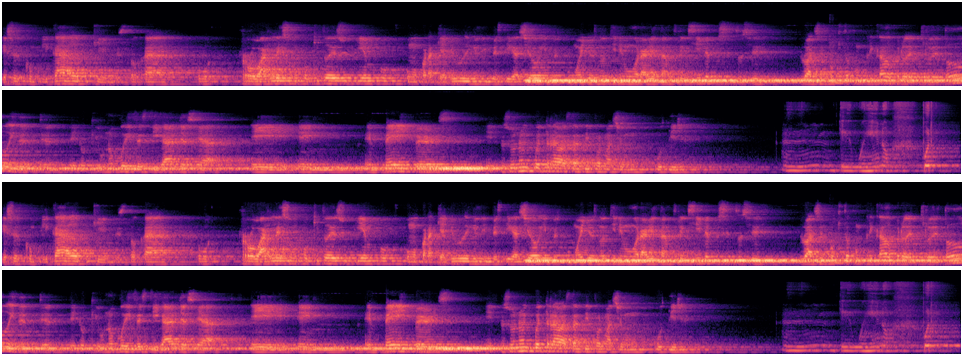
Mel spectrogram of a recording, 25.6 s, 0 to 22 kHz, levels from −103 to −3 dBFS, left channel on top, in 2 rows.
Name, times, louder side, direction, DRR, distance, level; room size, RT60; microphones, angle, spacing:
voice 1, 0.0-2.2 2.6-2.8 3.2-10.2 10.6-15.7 16.1-18.8 19.3-21.9, right 1 dB, 25° right, 5 dB, 1.1 m, -29 dB
sound 1, 7.0-19.2, equal, 65° left, 1.9 m, -23 dB
voice 2, 23.2-25.3, left 2 dB, 30° left, 7 dB, 0.8 m, -38 dB
17.0 x 7.7 x 9.7 m, 2.6 s
head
